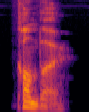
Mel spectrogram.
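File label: "combo", Australian English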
